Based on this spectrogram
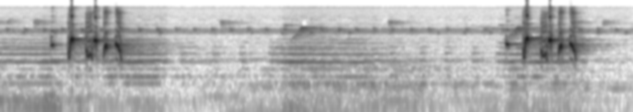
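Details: Red-whiskered bulbul in clear-voiced 'double song' style, for use as a lure: two bubbly, slurred whistle phrases several seconds apart, with faint steady tones and a soft murmur in the background.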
